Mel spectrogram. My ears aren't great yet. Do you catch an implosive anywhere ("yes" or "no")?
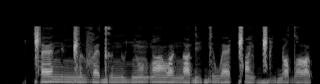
yes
